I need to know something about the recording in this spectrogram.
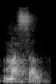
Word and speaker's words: muscle: अब यहां पर देखो मसल में जो S है, S के बाद C है, क्योंकि पहला रूल अगर S के बाद C होगा तो C साइलेंट होगा। यहां पर भी मसल में S के बाद C है तो C साइलेंट रहेगा, मसल।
